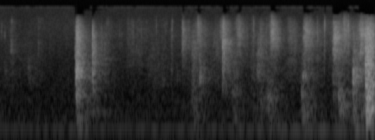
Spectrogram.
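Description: A sheet of paper rustles.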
